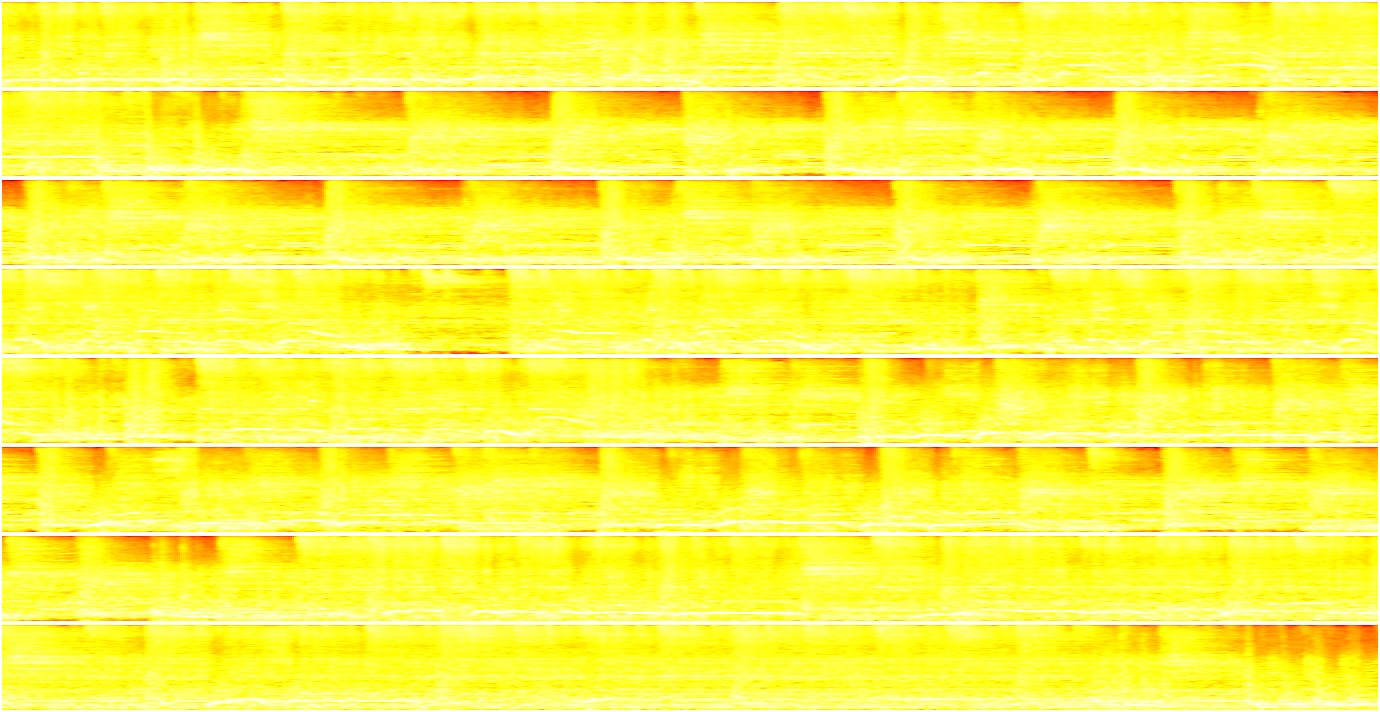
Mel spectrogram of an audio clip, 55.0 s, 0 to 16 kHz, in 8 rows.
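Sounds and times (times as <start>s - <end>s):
person singing into microphone: 0.0s - 8.2s, 20.4s - 40.9s, 42.8s - 52.3s
drum kit: 0.0s - 55.0s
electric guitars: 0.0s - 55.0s
rock band playing: 0.0s - 55.0s.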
